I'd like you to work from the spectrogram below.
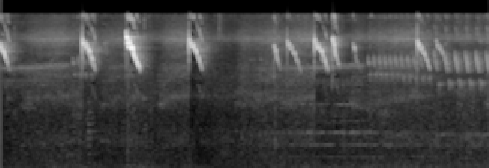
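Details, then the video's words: Breeding-condition female Oriental white-eye calling to rouse males to sing; high falling chirps in loose pairs, ending with a quick twittering run of tiny repeated notes. "suara pleci betina birahi"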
